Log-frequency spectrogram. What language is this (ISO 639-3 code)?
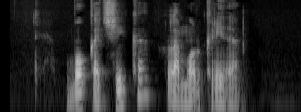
cat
